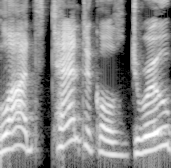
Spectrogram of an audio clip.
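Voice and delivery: ordinary delivery

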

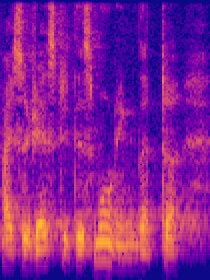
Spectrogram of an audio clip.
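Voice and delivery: plain reading voice

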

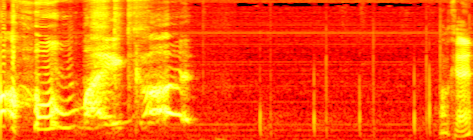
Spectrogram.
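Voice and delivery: very high, very slow, drawn-out cracking voice. A game streamer hoping he has reached the exit, voice breaking. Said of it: "my voice is breaking".

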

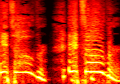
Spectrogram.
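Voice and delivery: loud scream.

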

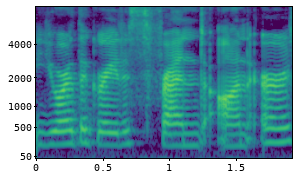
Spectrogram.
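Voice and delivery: ordinary talk, nothing marked

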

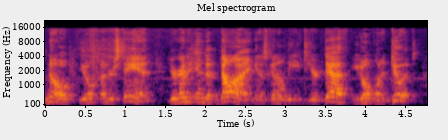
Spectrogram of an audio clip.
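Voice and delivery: ordinary delivery

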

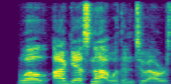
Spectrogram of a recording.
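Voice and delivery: ordinary delivery

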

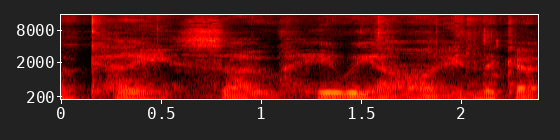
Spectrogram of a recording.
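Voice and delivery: quiet whispering. Showing the kiln at the back of the dark garage, the speaker is whispering. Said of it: "why am I whispering?".

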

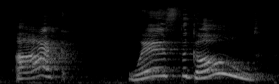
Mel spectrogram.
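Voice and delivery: very high, squawking, screeching parrot cry. Reading a story aloud, voicing the green parrot, in a screeching parrot voice. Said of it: "Screeched the green parrot".

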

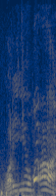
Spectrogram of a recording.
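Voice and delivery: voice breaking up, very high and cracking. Answering a friend who shouted his name mid-game, voice cracking. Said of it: "Stop making your voice crack".

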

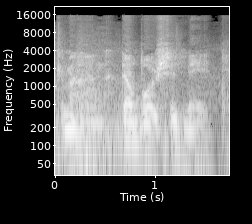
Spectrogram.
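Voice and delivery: tough, low detective voice.

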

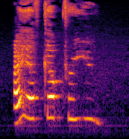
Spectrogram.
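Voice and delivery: very high, squeaky little voice. A strange little man appears from smoke and speaks to Peter, high squeaky Rumpelstiltskin voice. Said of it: "in a high, squeaky voice".

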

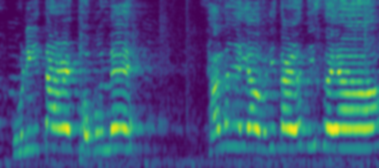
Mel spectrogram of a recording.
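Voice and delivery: high, affectionate calling out.

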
